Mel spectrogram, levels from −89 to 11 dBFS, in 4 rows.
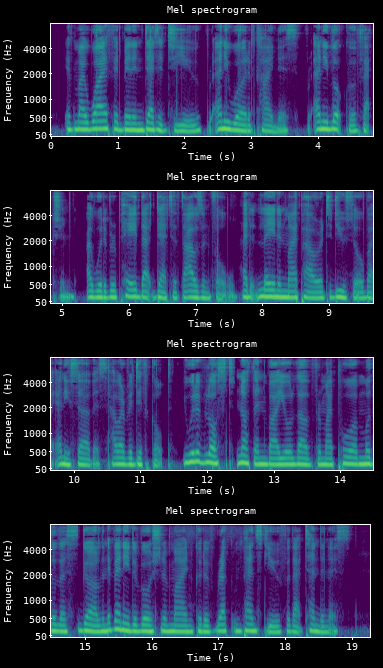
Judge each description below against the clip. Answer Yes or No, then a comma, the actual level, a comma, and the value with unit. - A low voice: No, medium, 165 Hz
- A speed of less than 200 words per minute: No, fast, 205 wpm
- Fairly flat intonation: Yes, narrow, 2.1 semitones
